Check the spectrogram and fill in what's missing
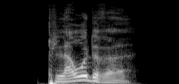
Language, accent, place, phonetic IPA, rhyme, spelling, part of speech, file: German, Germany, Berlin, [ˈplaʊ̯dʁə], -aʊ̯dʁə, plaudre, verb, De-plaudre.ogg
- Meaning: inflection of plaudern: 1. first-person singular present 2. first/third-person singular subjunctive I 3. singular imperative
